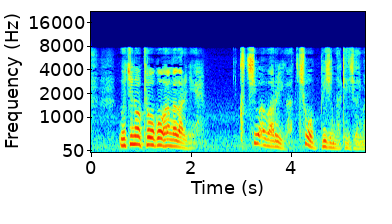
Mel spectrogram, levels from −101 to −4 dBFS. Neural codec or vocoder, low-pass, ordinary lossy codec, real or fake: none; none; none; real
